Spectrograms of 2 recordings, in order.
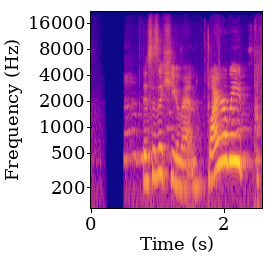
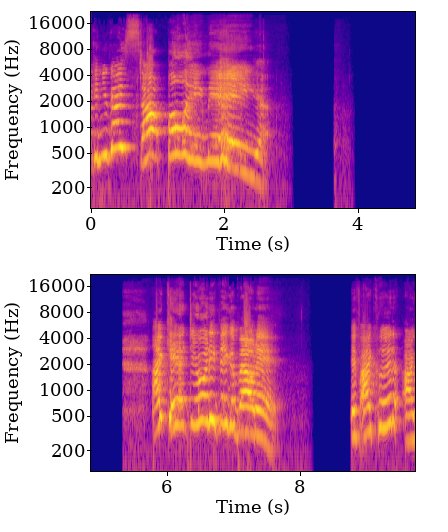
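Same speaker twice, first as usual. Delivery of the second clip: mock whine; 7 semitones higher, 7 dB louder, slower than usual. Teased about spit bottle.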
